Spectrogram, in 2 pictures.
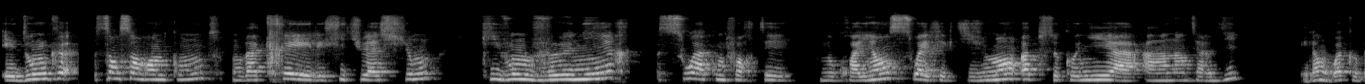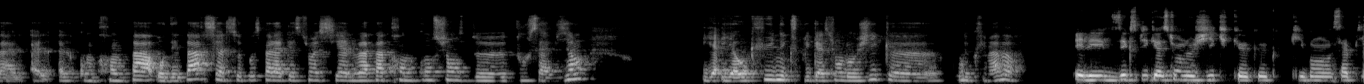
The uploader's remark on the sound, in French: Je vous invite à découvrir ou redécouvrir les interventions magnifiques enregistrées en Mars 2022, lors du Sommet Virtuel "Take It Féminité : être une femme active et émotive en 2022".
